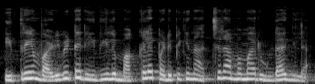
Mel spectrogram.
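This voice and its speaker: A woman's voice: on the high side, fast talker, mellow, husky. A woman voicing a scornful, proud mother who sneers while defending her daughter in a recap. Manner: sneering, contemptuous.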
